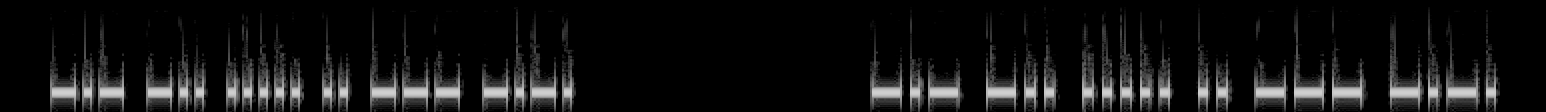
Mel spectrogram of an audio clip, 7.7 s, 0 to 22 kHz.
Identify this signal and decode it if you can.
Morse code, heard as a keyed tone, about 30 wpm, 700 Hz. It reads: KD5IOC KD5IOC
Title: Speed Racing - USA 2x3 Call Signs 25wpm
